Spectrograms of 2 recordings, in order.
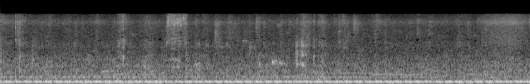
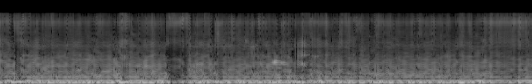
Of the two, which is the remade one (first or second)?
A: second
